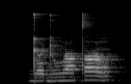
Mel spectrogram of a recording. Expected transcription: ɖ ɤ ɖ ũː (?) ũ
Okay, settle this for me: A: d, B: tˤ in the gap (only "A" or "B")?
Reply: B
